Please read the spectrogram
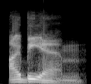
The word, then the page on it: IBM: British English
